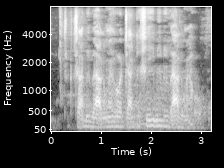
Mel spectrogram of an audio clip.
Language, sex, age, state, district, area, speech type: Maithili, male, 30-45, Bihar, Samastipur, rural, spontaneous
